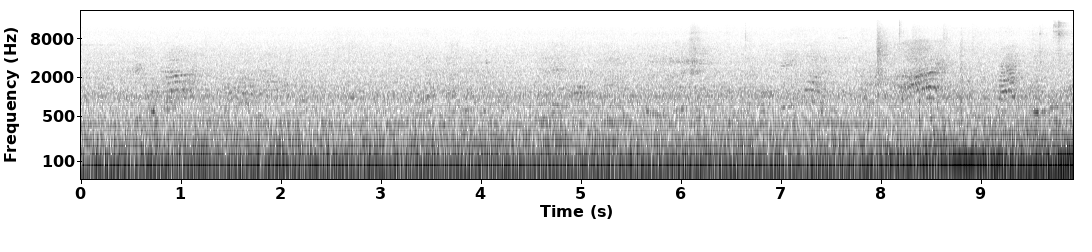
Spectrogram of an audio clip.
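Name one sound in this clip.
A diesel double-decker bus engine hums, heard from the upper deck.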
